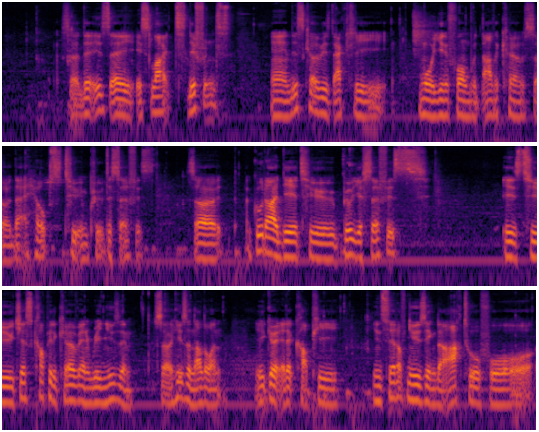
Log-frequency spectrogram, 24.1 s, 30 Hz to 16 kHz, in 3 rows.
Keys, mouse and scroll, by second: 0.4-0.8 scroll down 1, 6.8-7.3 scroll up 1, 7.6 alt+middle click, 8.5-8.9 scroll up 1, 9.1 shift+middle click, 10.0 click, 10.5-11.1 scroll down 1, 11.1 scroll up 1, 11.6 shift+middle click, 13.0 right click, 18.4 click, 19.5-19.8 scroll up 1, 20.0 alt+middle click, 20.9 shift+middle click, 21.3-21.7 scroll down 1, 23.8 shift+middle click.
